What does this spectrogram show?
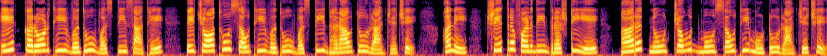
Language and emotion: Gujarati, neutral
